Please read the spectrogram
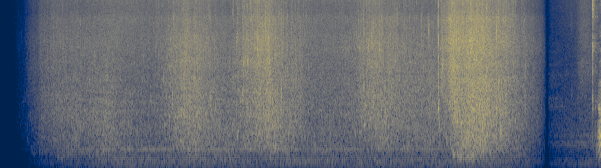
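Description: Rushing, surging water noise that swells and ebbs every second or two, fading in just under a second in and fading out near the end, with a faint steady hum underneath.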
